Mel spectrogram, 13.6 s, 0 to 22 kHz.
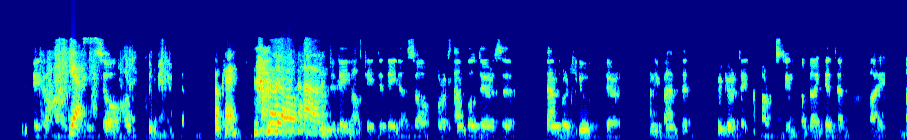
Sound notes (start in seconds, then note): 3.8 audience laughs; 5.5 man speaks through warped and choppy audio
